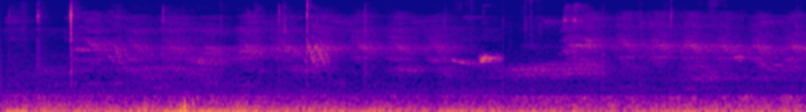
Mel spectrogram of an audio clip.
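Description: Birds chirping: scattered short, high chirps and brief squawky calls over a steady low rumble, with a soft low bump about a second and a half in.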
